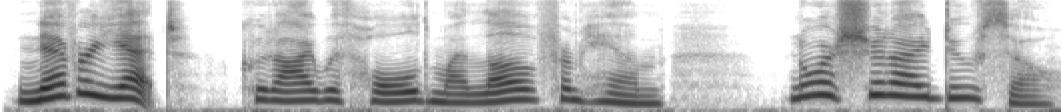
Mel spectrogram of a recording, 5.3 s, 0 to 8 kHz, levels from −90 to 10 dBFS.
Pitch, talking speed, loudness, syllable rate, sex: 230 Hz, 160 wpm, -19 LUFS, 3.7 syllables/s, female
